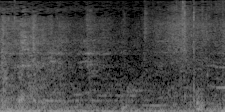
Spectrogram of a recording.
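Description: Low rumble of handling noise from a handheld camera being carried while walking, with faint indistinct background sounds.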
